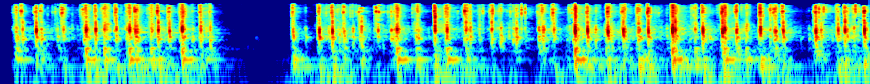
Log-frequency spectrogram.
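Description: Computer keyboard typing sound effect: a fast run of key clicks, about eight to ten a second, with one short break about a second in.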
